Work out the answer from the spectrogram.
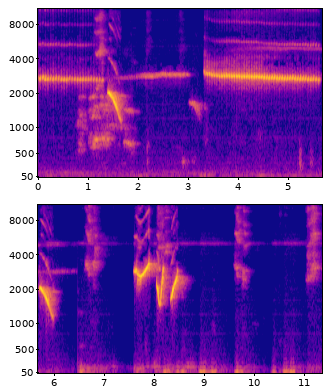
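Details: Common iora in sirtu-style song, recorded to train cage birds: long pulsed whistled trills, each ending in a sharp downward slurred note, followed by quick rising-falling chirps and scattered low thumps.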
